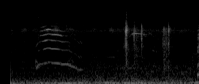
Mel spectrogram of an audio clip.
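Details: Shelter cat giving a single short, faint, arching meow amid hissy room noise and a few clicks.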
